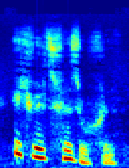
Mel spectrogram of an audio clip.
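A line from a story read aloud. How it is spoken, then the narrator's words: Sighing. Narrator (German): seufzte sie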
